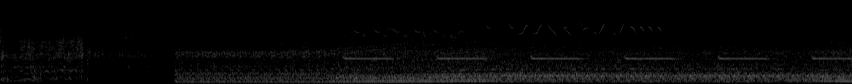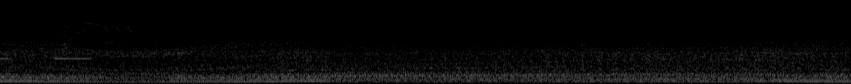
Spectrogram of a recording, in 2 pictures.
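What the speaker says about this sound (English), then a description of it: "We gotta go grab our dump truck." Dump truck in Farming Simulator 19 on a mining map, engine droning steadily while a repeating reversing beep sounds at an even pace, with some chirping in the background.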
